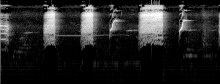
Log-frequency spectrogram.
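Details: Ashy drongo song used as a lure to provoke other birds into singing: loud harsh broadband rasps about every second, alternating with quick rising whistled slurs, over faint low background hum.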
